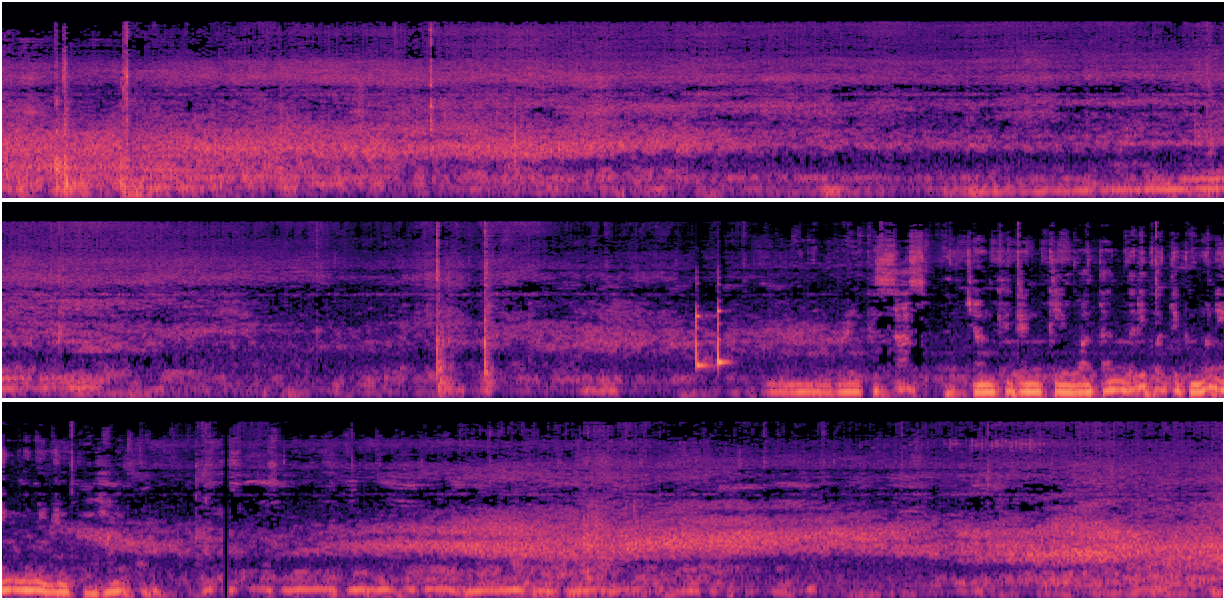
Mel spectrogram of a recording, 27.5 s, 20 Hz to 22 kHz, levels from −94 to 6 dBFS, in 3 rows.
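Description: At 19.98 s, a gap at a join of encoded pieces: encoder padding inserts 42 ms of silence, and unlike a dropout, sound resumes where it stopped.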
